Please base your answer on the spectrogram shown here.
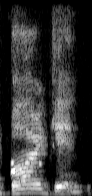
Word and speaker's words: bargain: And then next ini bacanya bargain. Bargain. Jadi A yang pertama tetap A ya, bargain.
